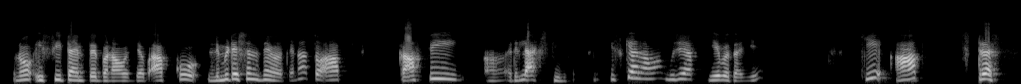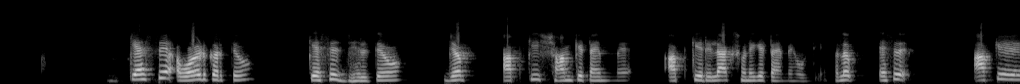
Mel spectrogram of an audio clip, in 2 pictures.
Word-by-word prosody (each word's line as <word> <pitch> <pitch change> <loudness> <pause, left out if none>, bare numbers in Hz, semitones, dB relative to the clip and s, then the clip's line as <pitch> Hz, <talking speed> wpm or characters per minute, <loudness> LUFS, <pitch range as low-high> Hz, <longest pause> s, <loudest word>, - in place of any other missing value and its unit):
You 185 - -10
know, 220 - +2
इसी 195 +3 -2
time 195 -2 +2
पे 185 - +3
बनाओ। 170 0 +2
जब 175 - -4
आपको 190 +5 +1 0.2
लिमिटेशंस 240 +5 +2
नहीं 215 -3 +1
होते 180 0 -4
ना, 275 - -3
तो 230 - 0
आप 210 +1 +2 0.5
काफ़ी 260 -3 +2 0.3
अ, 165 +1 -13
रिलैक्स 205 +1 +2
फील 175 - -10
करते 160 +6 -31
हो। - - -34
इसके 255 +7 -2
अलावा 265 0 -1
मुझे 230 +3 -3
आप 235 - 0 0.2
ये 200 - +2
बताइए 180 0 -4 1.1
कि 275 +4 -2 0.2
आप - - +6 0.4
स्ट्रेस - - +5 1.6
कैसे 235 +5 +3
अवॉइड 215 +5 +5
करते 210 -1 +1
हो, 210 - -4 0.6
कैसे 200 +4 +2
झेलते 165 +2 -4
हो, 190 +1 +1 0.5
जब 205 +3 +3 0.4
आपकी 205 +6 -2
शाम 180 -2 0
के 200 - -1
टाइम 180 -2 -3
में, 180 +1 -12 0.4
आपके 200 -3 +1
रिलैक्स 195 +1 +2
होने 180 0 -3
के 190 - 0
टाइम 170 -3 -4
में 165 - -14
होती 155 -1 -18
है? - - -32
मतलब 205 +1 +2 0.3
ऐसे 210 +6 0 0.8
आपके 195 +5 -1
200 Hz, 155 wpm, -22 LUFS, 180-230 Hz, 1.6 s, आप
